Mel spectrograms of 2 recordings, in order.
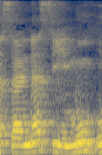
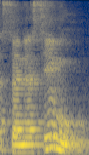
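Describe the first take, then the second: First: سنسمه with the kasra fully completed before the u, slow; correct reading. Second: سنسمه with the kasra not completed; سنسمه read wrongly. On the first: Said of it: "وإنما". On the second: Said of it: "لا أقرأها". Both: Shown as a demonstration.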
